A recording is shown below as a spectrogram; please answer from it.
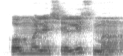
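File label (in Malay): "komersialisme", Malay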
